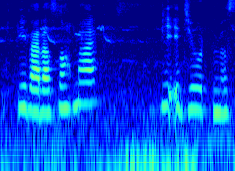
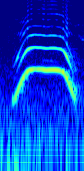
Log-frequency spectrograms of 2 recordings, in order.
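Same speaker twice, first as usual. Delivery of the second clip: high squealing woo; excited whoop; 4 dB louder than usual. Acted. Whooping to her future fans before the fight. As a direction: cheer them into battle.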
